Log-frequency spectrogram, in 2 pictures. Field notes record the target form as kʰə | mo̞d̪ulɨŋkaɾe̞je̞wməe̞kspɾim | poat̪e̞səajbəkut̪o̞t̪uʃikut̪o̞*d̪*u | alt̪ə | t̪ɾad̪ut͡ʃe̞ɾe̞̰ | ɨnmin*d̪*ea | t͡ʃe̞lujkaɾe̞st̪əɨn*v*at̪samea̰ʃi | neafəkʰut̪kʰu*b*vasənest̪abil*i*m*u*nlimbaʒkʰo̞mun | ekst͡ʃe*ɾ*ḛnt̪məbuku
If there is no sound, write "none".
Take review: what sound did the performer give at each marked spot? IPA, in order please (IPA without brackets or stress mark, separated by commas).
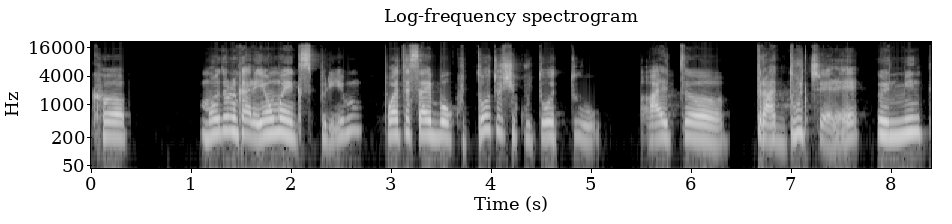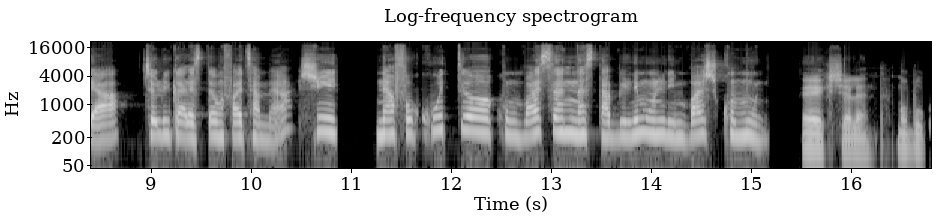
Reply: t̪, t̪, f, m, i, u, l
